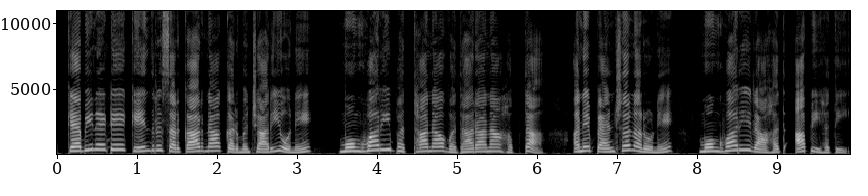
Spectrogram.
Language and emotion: Gujarati, neutral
